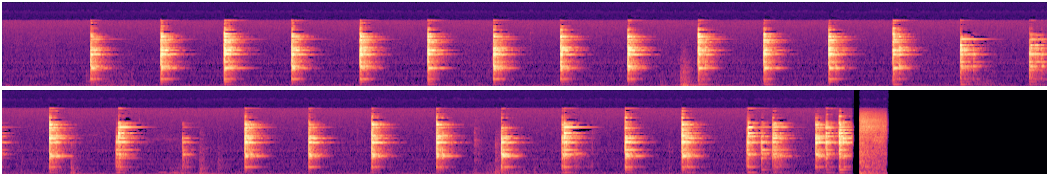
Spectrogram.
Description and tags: golpeando cosas metalicas
Golpe de metal contra metal
Audio-Technica, diseo, dmi, estudio, golpe, interactivos, medios, metal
